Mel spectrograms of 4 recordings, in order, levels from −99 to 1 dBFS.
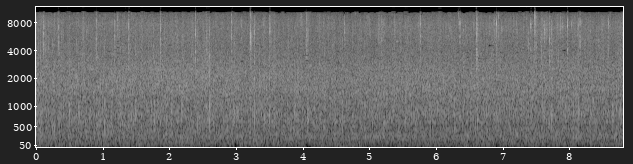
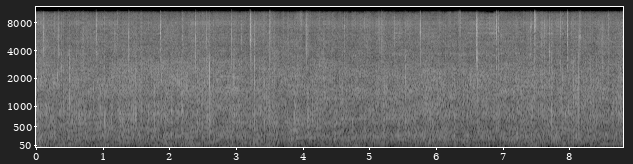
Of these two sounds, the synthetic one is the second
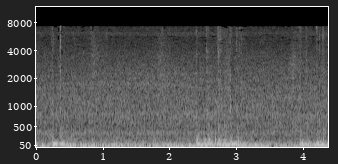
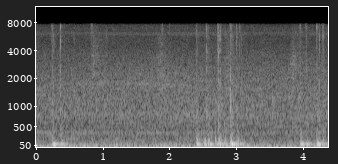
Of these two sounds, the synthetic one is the first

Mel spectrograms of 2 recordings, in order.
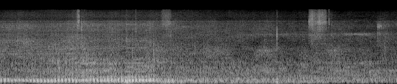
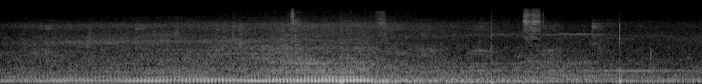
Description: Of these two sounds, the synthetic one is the first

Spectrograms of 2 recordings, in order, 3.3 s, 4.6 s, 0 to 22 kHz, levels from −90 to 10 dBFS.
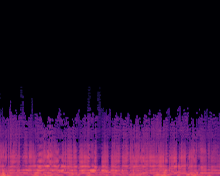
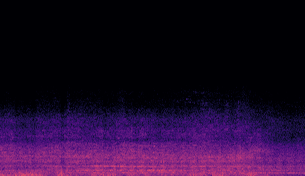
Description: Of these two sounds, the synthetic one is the first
